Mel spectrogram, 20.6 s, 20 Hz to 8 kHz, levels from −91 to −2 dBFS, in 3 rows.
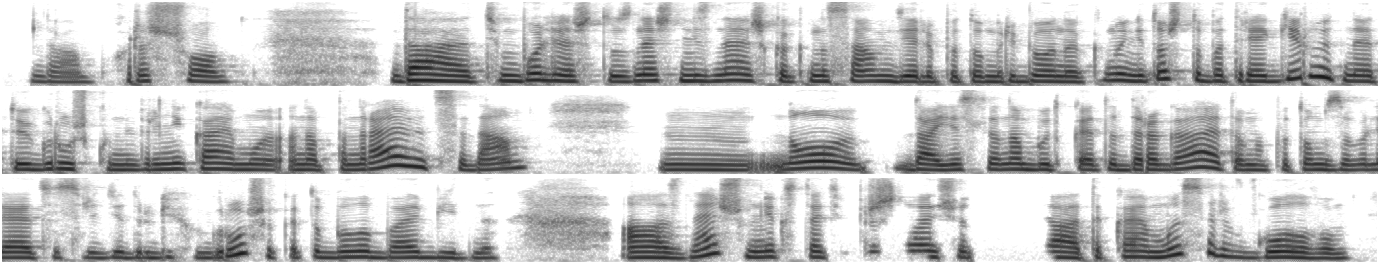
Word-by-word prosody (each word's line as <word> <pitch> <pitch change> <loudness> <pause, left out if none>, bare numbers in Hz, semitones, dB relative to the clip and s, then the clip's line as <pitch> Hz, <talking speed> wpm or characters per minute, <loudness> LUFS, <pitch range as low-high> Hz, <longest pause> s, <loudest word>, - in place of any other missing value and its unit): Да, 180 -2 -6
хорошо. 205 -4 -3 0.8
Да, 215 -4 +6
тем 200 +4 0
более, 220 -2 +4
что, 195 0 -3
знаешь, 215 +3 +1
не 210 -1 +3
знаешь, 215 +1 0
как 190 -1 -4
на 200 - +3
самом 195 0 -1
деле 185 -1 +2
потом 185 +1 -2
ребёнок, 185 0 0
ну, 230 0 +2
не 205 -3 +3
то 275 - +3
чтобы 235 -8 -1
отреагирует 225 - +2
на 210 - +1
эту 195 0 +1
игрушку, 205 0 0
наверняка 195 +4 0
ему 185 -2 0
она 180 +1 0
понравится, 225 - +1
да. 195 +7 -1 0.7
М 180 -2 -1
но, 225 -2 +4
да, 185 0 +1
если 185 +3 -1
она 195 +1 +2
будет 185 -1 0
какая-то 185 0 -2
дорогая 190 +8 +2
там, 180 -2 -2
а - - -5
потом 185 +3 -3
заваляется 185 +1 -1
среди 180 +1 -5
других 185 +1 -6
игрушек, 230 - 0
это 205 - -4
было 200 +3 +2
бы 190 0 -1
обидно. 175 -2 -2 0.6
А 190 -1 +4
знаешь, 230 - 0
мне, 205 +1 +2
кстати, 200 - -6
пришла 300 - -6
ещё 205 -1 -2 0.4
да, 190 -3 +2
такая 215 -1 -2
мысль 250 - +1
в 200 -4 -4
голову. 180 -3 +2
195 Hz, 170 wpm, -22 LUFS, 185-210 Hz, 0.8 s, Да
